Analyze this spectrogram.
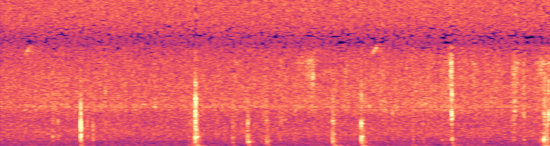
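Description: About eight irregular light clicks and taps of a screwdriver turning a screw into the plastic door-handle recess of a car door panel.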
